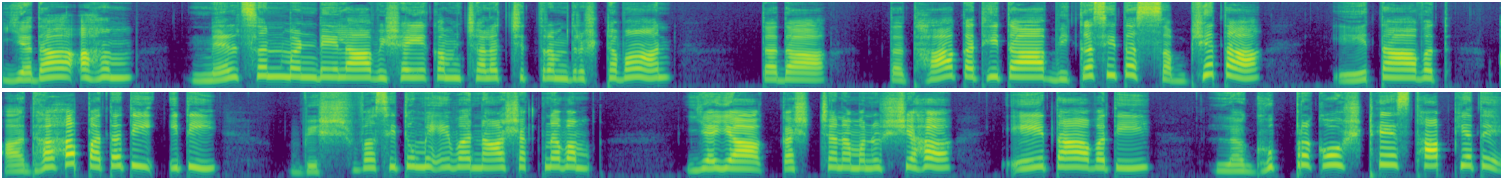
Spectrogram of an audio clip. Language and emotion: Sanskrit, disgusted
